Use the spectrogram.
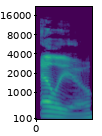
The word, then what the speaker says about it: Elio: It's pronounced Elio. Elio.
